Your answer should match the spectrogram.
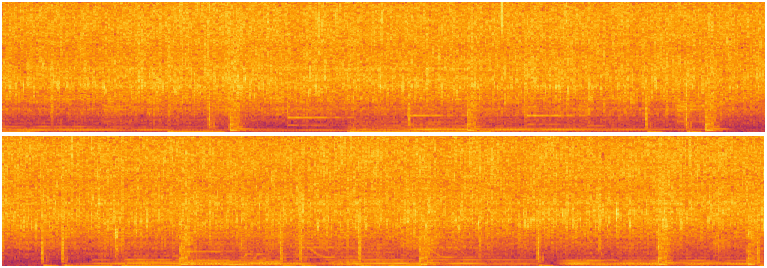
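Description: Breadcrumb-coated mashed potato patty deep-frying in hot oil: a steady sizzling hiss with scattered crackles and pops all through.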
